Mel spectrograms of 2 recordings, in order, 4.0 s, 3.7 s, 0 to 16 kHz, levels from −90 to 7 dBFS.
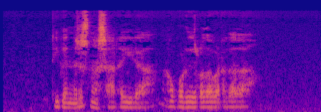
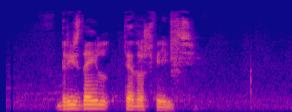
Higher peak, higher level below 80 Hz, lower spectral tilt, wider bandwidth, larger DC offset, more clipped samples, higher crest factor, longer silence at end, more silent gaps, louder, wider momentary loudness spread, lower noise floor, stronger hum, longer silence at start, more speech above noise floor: about the same, -6 dBFS vs -4 dBFS; about the same, -64 dBFS vs -60 dBFS; second, -1.5 dB/octave vs -5.5 dB/octave; about the same, 11.5 kHz vs 11 kHz; neither; neither; first, 26 dB vs 20 dB; second, 0.8 s vs 1.25 s; neither; second, -26 LUFS vs -22 LUFS; first, 19 LU vs 15 LU; about the same, -59 dBFS vs -59 dBFS; neither; about the same, 0.65 s vs 0.7 s; second, 30 dB vs 37 dB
